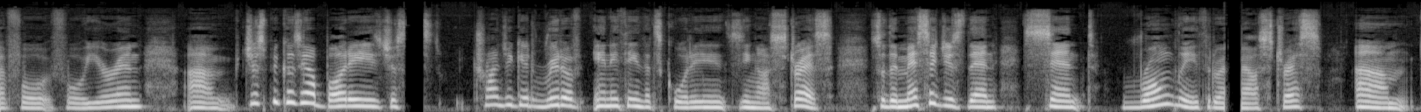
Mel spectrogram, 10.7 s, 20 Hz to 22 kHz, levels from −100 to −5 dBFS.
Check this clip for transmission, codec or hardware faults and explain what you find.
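Two gaps at joins of encoded pieces, about 6 s apart. At 3.03 to 3.18 s, after "because our body is", a 151 ms silence opens before "trying to get rid". At 9.18 to 9.31 s, after "then sent wrongly through", a 130 ms silence follows. The pieces were encoded separately and joined untrimmed, so each keeps its start delay and padded last frame. The speech stops abruptly, with smeared edges, then resumes where it left off.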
